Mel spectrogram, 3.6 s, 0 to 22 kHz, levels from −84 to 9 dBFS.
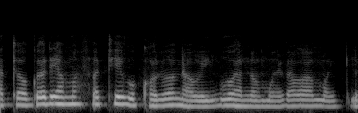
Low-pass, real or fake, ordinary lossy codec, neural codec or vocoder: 7.2 kHz; fake; none; codec, 24 kHz, 1.5 kbps, HILCodec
